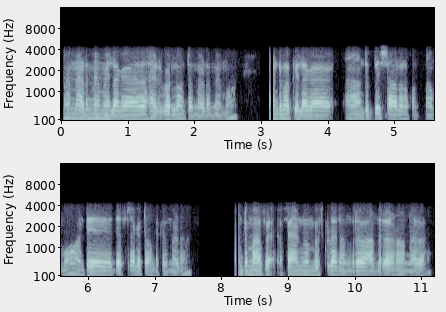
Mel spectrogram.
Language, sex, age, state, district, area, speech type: Telugu, male, 45-60, Andhra Pradesh, Kakinada, rural, conversation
